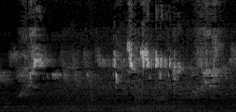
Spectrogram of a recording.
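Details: Kept Horsfield's bush lark singing vigorously in Indonesia: scattered thin, high twittering notes and short chirps, louder in a burst mid-way, over a soft steady background hiss.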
